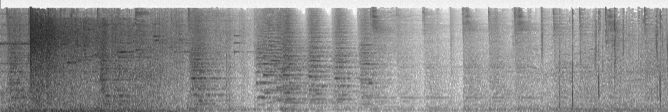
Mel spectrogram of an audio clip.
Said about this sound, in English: What was that? An explosion on the tracks! Now hold tight!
